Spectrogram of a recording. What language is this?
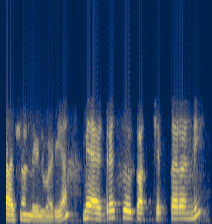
Telugu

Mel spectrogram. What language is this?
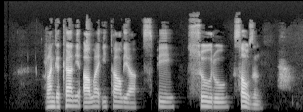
Central Kurdish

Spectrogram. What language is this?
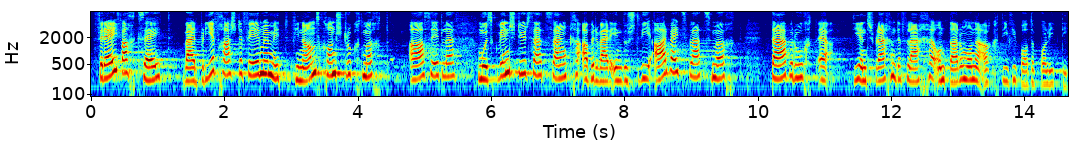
Swiss German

